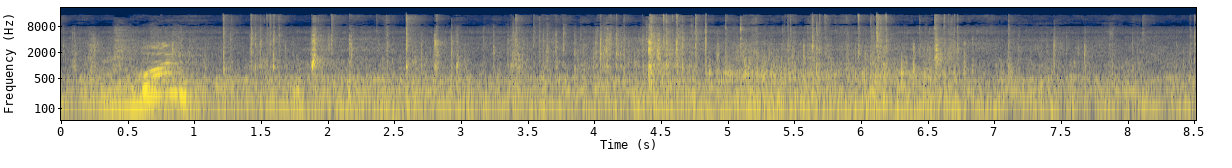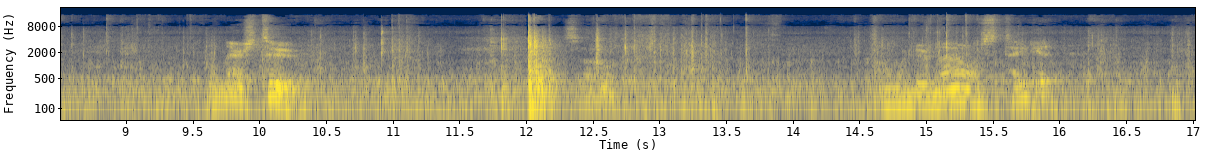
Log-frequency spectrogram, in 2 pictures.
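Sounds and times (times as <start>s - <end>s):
plastic bag crinkling: 0.0s - 17.0s.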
